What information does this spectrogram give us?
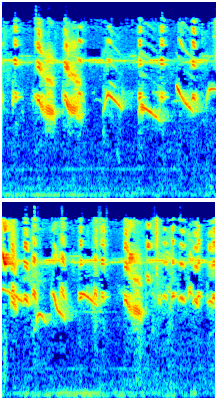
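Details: Green-winged saltator song, used by breeders to warm up a cold bird into singing for tournaments: loud slurred whistles, some rising and some falling, mixed with dense high chirps and a steady faint high tone throughout.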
